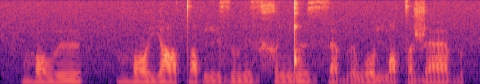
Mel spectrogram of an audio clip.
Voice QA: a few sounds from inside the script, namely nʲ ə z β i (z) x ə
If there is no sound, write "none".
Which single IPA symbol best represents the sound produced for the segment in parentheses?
z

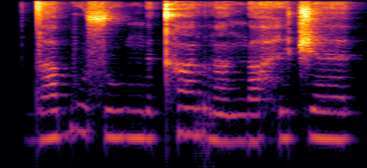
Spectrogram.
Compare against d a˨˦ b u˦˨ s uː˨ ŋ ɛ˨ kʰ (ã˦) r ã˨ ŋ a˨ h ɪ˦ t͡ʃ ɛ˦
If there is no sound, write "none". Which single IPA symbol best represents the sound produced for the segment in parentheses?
ã˦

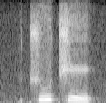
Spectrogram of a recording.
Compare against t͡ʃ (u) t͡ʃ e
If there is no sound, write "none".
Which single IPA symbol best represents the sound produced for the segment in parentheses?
u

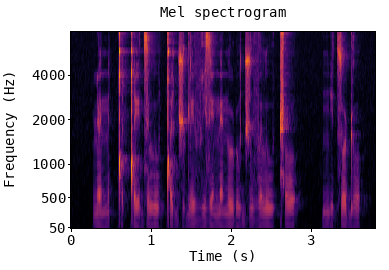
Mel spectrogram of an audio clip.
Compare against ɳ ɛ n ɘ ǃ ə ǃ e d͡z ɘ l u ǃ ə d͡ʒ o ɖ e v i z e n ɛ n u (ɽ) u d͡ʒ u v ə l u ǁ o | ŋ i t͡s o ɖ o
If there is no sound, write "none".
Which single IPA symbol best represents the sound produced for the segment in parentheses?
ɽ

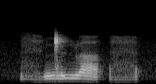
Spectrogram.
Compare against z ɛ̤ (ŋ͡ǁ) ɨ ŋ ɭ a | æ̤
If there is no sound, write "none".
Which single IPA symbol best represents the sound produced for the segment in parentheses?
ŋ͡ǁ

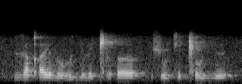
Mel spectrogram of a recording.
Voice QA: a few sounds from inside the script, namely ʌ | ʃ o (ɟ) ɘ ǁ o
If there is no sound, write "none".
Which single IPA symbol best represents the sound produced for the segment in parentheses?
c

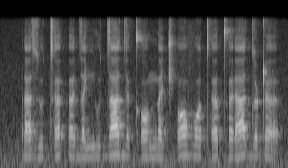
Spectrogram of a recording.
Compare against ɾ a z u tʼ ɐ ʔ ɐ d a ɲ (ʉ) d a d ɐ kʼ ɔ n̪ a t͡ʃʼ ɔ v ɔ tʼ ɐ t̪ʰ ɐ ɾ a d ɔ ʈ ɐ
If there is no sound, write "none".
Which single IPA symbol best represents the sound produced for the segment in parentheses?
u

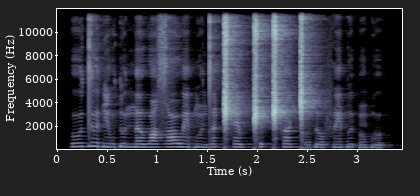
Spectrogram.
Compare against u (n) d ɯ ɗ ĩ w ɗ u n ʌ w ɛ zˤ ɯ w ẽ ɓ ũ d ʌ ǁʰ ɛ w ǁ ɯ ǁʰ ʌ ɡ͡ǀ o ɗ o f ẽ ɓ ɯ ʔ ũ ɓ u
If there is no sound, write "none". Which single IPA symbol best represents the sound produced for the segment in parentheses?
none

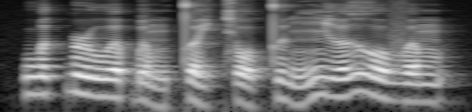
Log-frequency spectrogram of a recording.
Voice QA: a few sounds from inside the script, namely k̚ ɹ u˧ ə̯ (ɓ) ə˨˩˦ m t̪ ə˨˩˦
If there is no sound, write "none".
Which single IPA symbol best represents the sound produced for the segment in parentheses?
ɓ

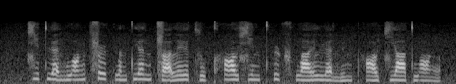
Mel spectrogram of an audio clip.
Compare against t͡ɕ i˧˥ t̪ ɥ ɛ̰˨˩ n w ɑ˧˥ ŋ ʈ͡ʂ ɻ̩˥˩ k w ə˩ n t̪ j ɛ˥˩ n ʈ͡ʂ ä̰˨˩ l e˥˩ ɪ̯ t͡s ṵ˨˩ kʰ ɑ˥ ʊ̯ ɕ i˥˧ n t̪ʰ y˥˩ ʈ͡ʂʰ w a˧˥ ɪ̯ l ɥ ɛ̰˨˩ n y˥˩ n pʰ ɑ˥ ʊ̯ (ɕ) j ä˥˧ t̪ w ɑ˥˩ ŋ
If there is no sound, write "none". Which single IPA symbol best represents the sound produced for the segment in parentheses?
t͡ɕ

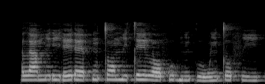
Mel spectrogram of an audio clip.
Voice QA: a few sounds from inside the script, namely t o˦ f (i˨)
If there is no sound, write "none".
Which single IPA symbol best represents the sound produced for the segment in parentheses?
i˧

